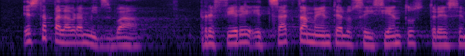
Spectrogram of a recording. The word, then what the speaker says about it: mitzvá: llama en hebreo mitzvá se escribe m y tz v a mix va esta palabra mix va refiere exactamente a los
